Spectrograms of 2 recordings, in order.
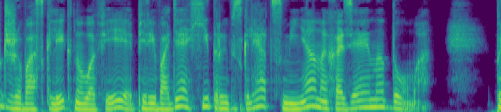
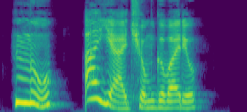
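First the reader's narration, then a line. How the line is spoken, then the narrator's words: Sly giggle. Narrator (Russian): Лукаво хихикнула Ресинта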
